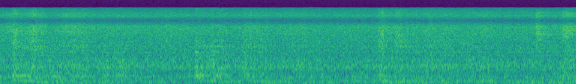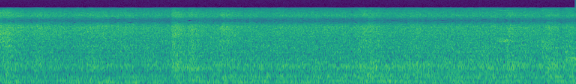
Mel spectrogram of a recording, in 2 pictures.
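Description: A Chichibu Railway train running at speed, heard from inside the carriage: a steady loud rumble of wheels and running gear on the track, with wind blowing in through an open window.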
